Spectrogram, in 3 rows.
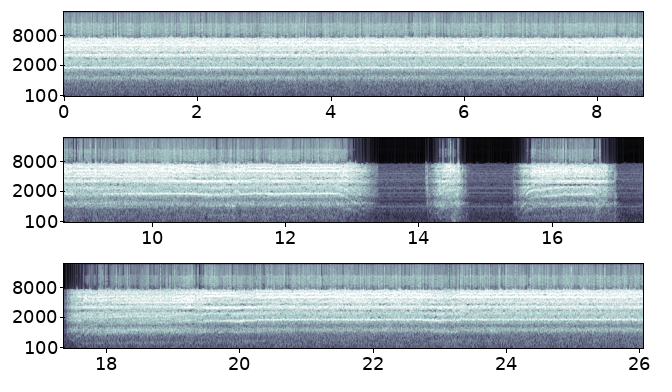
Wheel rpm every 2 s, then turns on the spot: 240, 240, 230, 230, 230, 230, 140, 50, 110, 200, 230, 230, 230.
16-18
